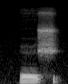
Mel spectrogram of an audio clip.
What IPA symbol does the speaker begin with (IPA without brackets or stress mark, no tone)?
ø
